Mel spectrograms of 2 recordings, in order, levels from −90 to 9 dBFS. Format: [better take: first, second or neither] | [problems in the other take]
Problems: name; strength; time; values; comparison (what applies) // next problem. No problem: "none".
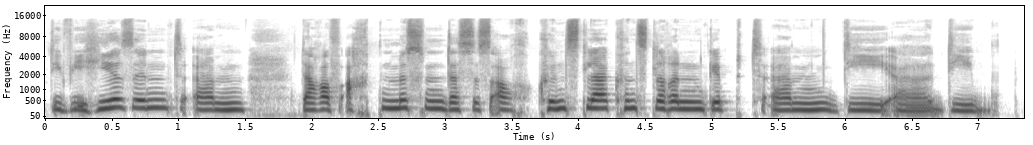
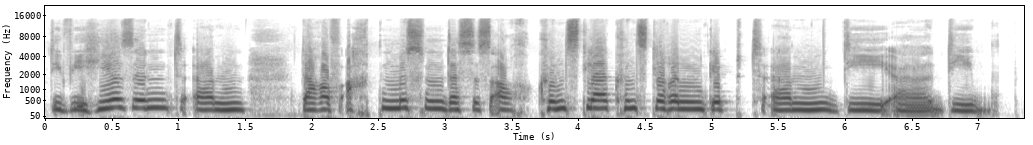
first | distortion; slight; 7% of the sound clipped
